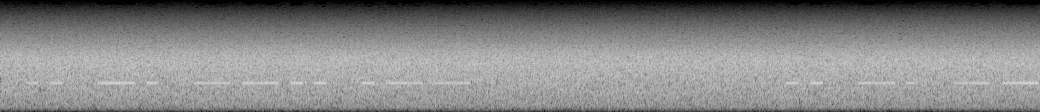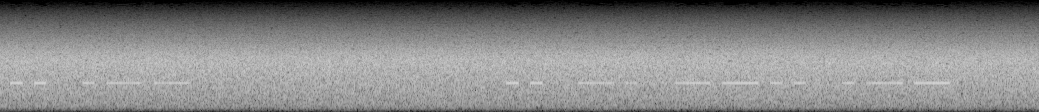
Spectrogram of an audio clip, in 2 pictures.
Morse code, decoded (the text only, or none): INZW INZW INZW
